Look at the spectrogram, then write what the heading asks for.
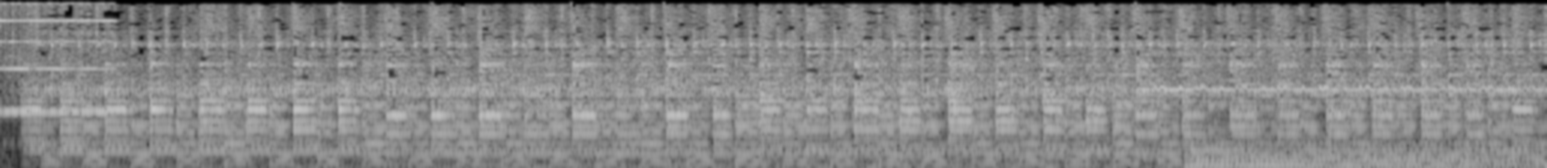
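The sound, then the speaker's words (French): Telephone bells ring in dense, overlapping layers, pulsing rhythmically and loudly throughout before giving way to steadier sustained tones near the end. No one speaks. “Je me laisse bercer par ces ambiances de téléphone,”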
